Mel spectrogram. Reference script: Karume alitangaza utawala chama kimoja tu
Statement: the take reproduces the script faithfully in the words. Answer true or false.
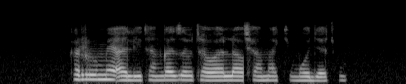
true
